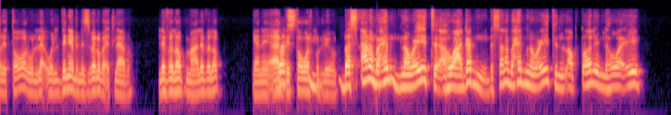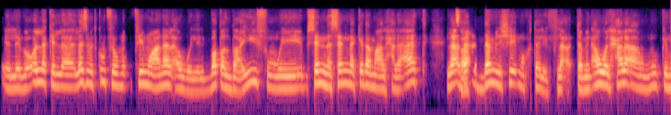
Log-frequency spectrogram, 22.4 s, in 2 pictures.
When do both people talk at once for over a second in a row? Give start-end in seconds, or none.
none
